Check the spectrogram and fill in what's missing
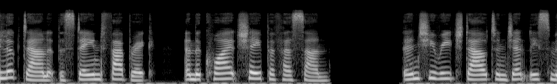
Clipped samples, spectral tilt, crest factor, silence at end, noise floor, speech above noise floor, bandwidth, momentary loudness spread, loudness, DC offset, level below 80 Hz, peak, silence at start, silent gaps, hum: under 0.1%; -3.5 dB/octave; 16 dB; 0 s; under -90 dBFS; over 74 dB; 13.5 kHz; 7 LU; -17 LUFS; under 0.1%; -46 dBFS; 0 dBFS; 0 s; 3.31-3.99 s; none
